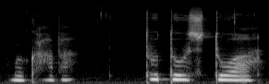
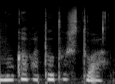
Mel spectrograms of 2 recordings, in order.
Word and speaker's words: mukava tutustua: Hey, mukava tutustua. So if you say it like in normal speed, it would be hey, mukava tutustua. That's the normal speed.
